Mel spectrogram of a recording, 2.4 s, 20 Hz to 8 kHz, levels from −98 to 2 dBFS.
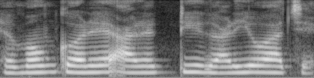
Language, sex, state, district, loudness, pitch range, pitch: Bengali, female, Assam, Hailakandi, -14 LUFS, 240-255 Hz, 245 Hz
